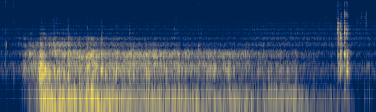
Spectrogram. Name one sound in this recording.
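A pickaxe chips rapidly at stone blocks.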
